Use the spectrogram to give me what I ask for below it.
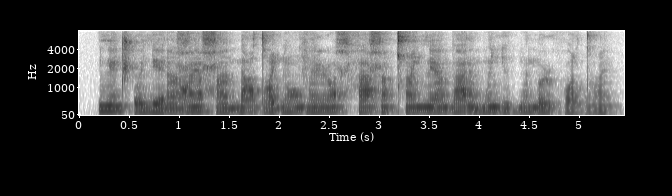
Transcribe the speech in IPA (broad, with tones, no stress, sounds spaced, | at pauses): lʲ ə̃˦ t͡ʃʼ ɵ˨ lʲ ɛ˨ ɾ ã˨ ʕ ɛ̃˦ ħ ã˨ n a˦ dˤ u˨ ʎ ɔ̃˦ v ɛ̃˦ ɭ ɔ̃˦ ħ h a˦ ħ ə̃˦ qʰ ɛ̃˦ ʎ lʲ ã˦ b a˦ ɾ ə̃˨ b ə̃˦ ʎ ɨ˨ b ə̃˦ n o˦ ɭ h ɔ˨ ʎ dˤ ɛ̃˦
